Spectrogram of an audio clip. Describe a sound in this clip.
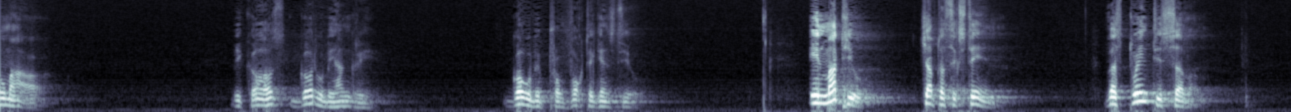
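A man preaches into a microphone in short, emphatic bursts with pauses between them.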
